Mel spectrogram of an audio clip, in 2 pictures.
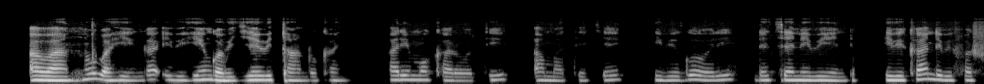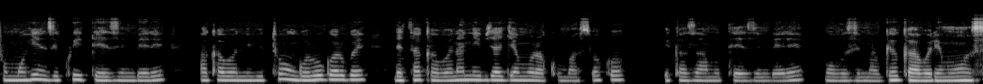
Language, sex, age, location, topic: Kinyarwanda, female, 18-24, Huye, agriculture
